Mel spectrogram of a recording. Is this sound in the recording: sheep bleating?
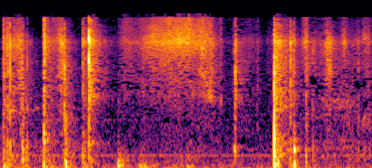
no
